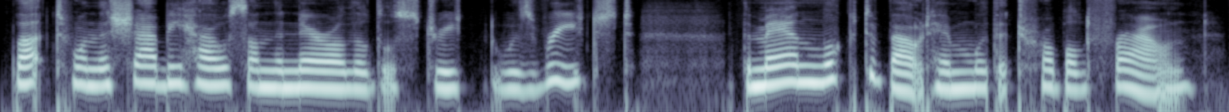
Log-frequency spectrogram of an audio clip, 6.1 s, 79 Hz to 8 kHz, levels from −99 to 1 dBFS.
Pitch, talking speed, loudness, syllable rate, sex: 230 Hz, 205 wpm, -18 LUFS, 5.5 syllables/s, female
